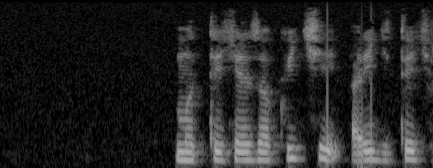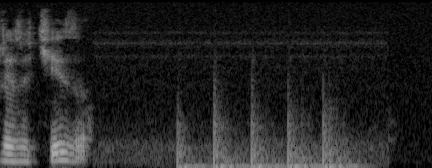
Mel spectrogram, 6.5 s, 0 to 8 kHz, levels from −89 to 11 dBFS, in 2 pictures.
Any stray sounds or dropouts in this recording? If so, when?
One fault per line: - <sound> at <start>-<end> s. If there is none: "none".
- thud at 4.6-6.1 s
